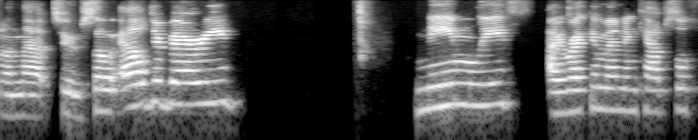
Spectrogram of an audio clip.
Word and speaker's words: neem: It's spelled N like Nancy, E-E-M like Mary, neem.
